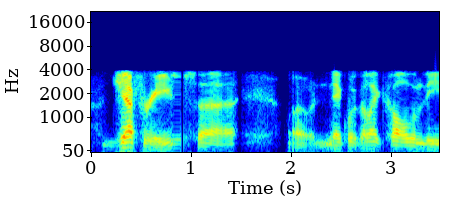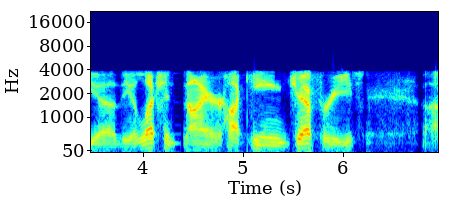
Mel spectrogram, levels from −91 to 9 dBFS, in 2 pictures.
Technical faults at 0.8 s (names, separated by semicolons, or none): G.723.1 codec; VoIP packet loss concealed by the speech codec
